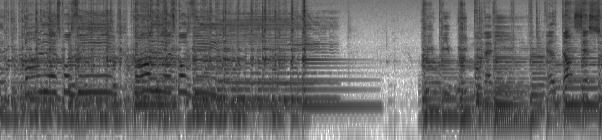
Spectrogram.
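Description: Acoustic guitar strummed, with a wordless vocal line over it. About six seconds in, a chord is left to ring and fade away. After a short pause, strumming starts again about two seconds later.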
